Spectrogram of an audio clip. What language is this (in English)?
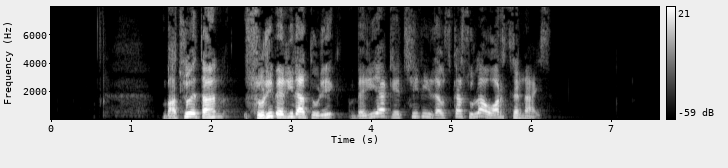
Basque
